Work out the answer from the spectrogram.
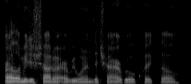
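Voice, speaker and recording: A man hosting a casual livestream chat, rambling and halting with many fillers and restarts. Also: mid-range voice, flat delivery, darkish tone, clean tone, no echo. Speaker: livestream host.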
